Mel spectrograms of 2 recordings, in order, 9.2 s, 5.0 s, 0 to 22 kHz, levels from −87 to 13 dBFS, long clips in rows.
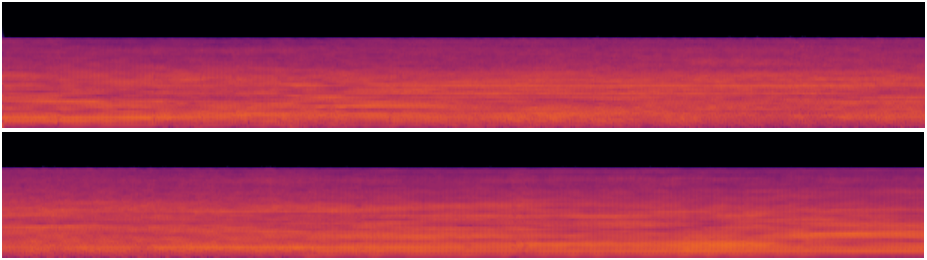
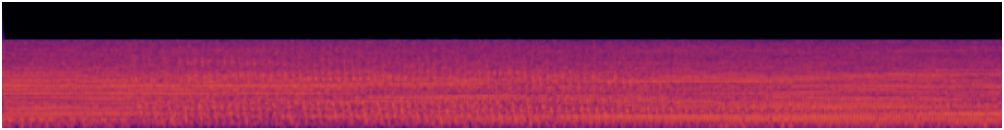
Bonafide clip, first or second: second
